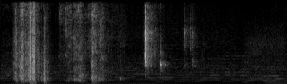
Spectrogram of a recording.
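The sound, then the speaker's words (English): Dice clatter and rattle in a tray as they are rolled for an attack in a tabletop game, a quick burst of hard clicks and tumbles that settles into a few lighter taps, fairly quiet, with no talking. “Again, this is why I have too many dice in my tray.”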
